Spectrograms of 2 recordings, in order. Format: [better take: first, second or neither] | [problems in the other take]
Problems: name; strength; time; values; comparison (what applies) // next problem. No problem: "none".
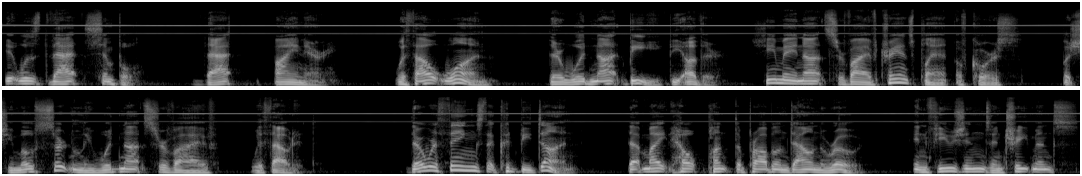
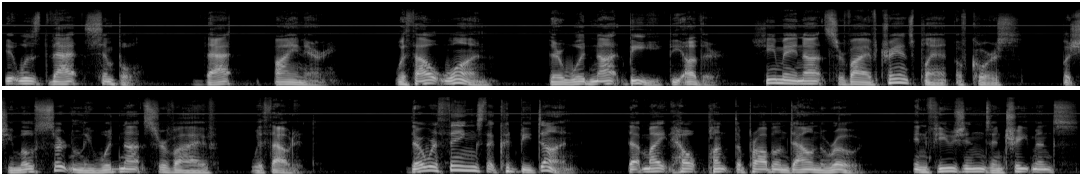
second | high-pitched whine; loud; throughout; 7 kHz, 10 dB below the speech; faint in the second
